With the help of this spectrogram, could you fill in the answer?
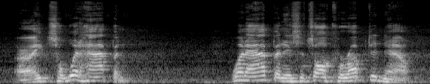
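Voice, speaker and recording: An animated man with a fairly high pitch and an American accent, over noticeable background noise. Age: 60s. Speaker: chaplain and healthcare activist. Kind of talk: video message monologue.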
